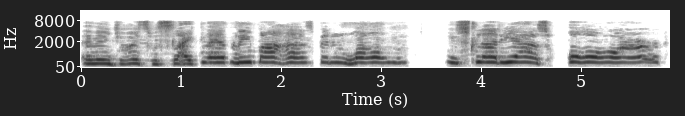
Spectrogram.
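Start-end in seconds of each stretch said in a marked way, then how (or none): 1.2-5.8 high, indignant wife's voice; retold angry insult. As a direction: hurl it in mock outrage.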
